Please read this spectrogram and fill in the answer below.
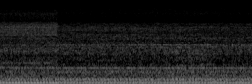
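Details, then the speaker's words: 2015 BMW X5 F15 after installing a new air suspension compressor with a new relay: even engine idle with a steady low hum and a faint whir as the compressor runs smoothly, and the sagging suspension slowly rises. "okay the air compressor is working this rail is slowly needed time to hear the compressor running so hopefully they're all okay it's coming up slowly"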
